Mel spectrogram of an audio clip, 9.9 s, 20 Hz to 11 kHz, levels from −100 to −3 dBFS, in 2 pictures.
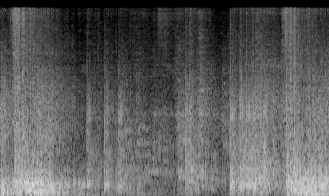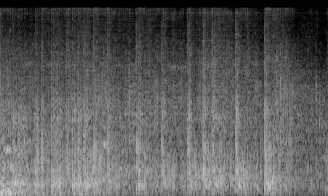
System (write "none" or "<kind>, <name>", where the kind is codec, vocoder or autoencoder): vocoder, Vocos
